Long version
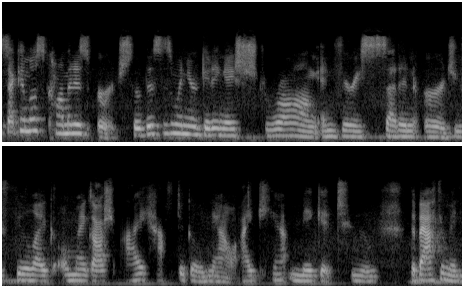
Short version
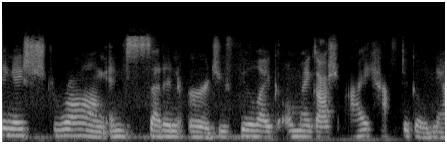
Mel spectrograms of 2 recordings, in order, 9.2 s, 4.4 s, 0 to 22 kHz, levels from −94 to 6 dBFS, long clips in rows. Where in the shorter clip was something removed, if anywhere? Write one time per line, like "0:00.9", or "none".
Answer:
0:01.2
